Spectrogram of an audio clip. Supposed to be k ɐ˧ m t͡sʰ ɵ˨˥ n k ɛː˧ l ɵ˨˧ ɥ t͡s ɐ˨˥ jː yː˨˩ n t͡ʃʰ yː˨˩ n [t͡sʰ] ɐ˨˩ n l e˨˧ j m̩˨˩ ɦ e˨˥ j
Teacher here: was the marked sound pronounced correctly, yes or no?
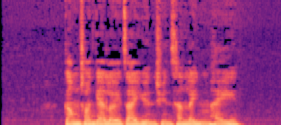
yes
